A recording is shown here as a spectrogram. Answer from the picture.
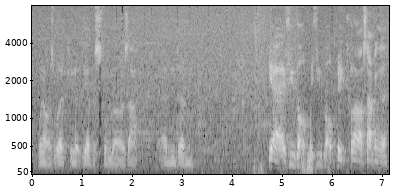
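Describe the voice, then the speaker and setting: Speaking with a Norfolk accent at a medium pitch and moderate pace, a man is heard over noticeable background noise. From Norfolk, England. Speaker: English teacher, travel vlogger. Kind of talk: casual chat. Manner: halting, repetitive.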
